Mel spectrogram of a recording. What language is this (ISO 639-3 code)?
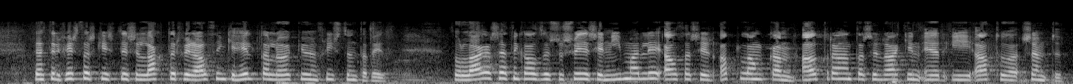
isl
